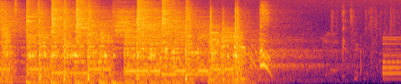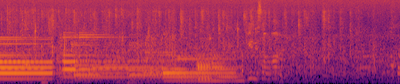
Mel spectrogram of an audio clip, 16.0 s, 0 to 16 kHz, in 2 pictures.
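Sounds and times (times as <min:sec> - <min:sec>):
rock band final chord: 0:00.0 - 0:06.6
soft organ chords: 0:00.0 - 0:12.8.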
